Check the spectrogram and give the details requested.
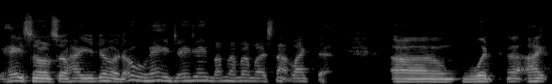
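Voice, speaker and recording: A man's voice: a little high, steady tone, normal speed. An older American man who worked as a radio DJ, telling stories casually in an emphatic, explanatory way that often wanders off. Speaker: veteran radio DJ, interview guest. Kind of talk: casual conversational storytelling.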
